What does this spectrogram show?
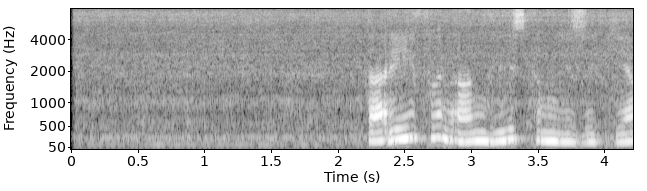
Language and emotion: Russian, neutral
